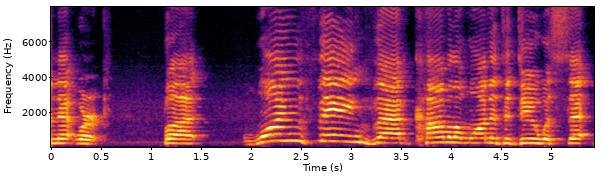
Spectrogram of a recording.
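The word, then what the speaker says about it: Kamala: to him and actually said her name I'm kamla Harris because as has been said on the campaign Trail Donald was you know mispronouncing her name I would say uh in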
